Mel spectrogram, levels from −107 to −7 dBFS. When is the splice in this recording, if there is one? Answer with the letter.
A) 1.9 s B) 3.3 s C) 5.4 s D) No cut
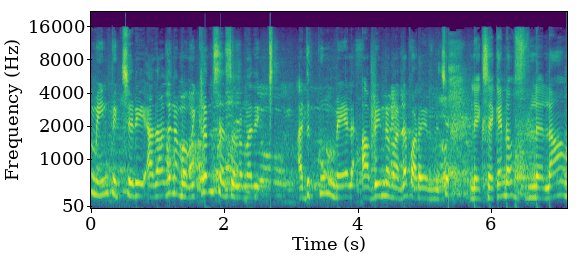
C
